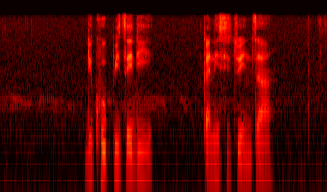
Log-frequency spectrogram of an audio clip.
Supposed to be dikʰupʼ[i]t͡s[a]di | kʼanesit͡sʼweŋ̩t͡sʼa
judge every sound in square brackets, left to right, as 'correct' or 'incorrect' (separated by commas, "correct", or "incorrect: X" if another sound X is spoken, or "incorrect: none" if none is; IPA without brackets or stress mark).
correct, incorrect: e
